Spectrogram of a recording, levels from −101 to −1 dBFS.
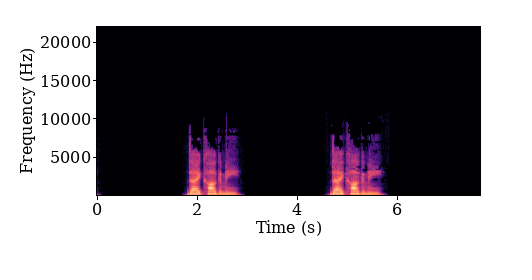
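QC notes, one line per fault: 3.17–7.67 s, adaptive stream at a lower bitrate: the player switched abruptly, with no gap, to a much leaner stream, consistent with a move from AAC near 96 kbit/s to HE-AAC near 12 kbit/s. Coding artefacts rise until the end.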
